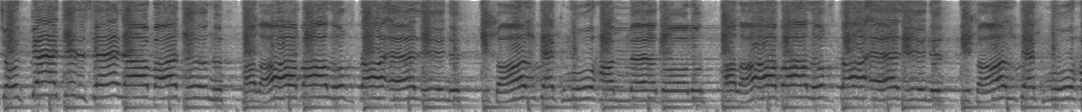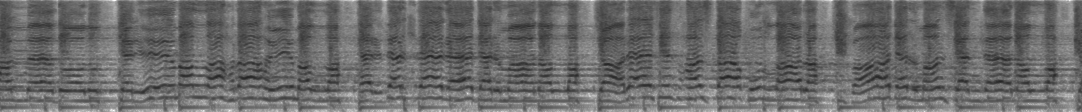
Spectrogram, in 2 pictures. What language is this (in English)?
Arabic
